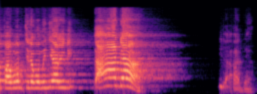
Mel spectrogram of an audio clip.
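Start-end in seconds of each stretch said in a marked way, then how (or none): 1.1-2.0 louder, higher "Tidak ada" thrown out firmly; the first "Tidak ada", pitched up and pushed out; emphatic denial. Real, not acted. Denies asking for money, repeats. 3.3-3.8 much lower and softer "Tidak ada" tossed away; the second "Tidak ada", low and soft as an afterthought; quiet echo. Real, not acted. Repeats denial as aside.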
